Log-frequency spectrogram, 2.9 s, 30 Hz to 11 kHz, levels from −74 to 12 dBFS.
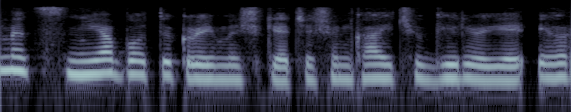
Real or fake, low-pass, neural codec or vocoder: fake; 7.2 kHz; codec, 16 kHz, 1.1 kbps, Voila-Tokenizer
